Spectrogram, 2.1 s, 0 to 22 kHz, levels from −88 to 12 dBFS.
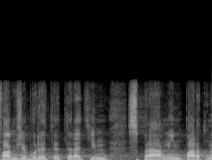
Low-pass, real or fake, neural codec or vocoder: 10.8 kHz; real; none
